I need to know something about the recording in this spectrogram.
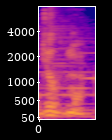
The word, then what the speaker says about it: যুগ্ম: এখানে গ এর সাথে মটা যুক্ত হয়েছে। এই মটা উচ্চারণ হয়েছে। চিন্ময়। এখানে ন এর সাথে মটা যুক্ত হয়েছে এবং এই মটা উচ্চারণ হয়েছে চিন্ময় বাল্মীকি এখানে ল এর সাথে মটা যুক্ত হয়েছে এবং মটা উচ্চারিত হয়েছে বাল্মিকি ইত্যাদি মফলা উচ্চারণের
